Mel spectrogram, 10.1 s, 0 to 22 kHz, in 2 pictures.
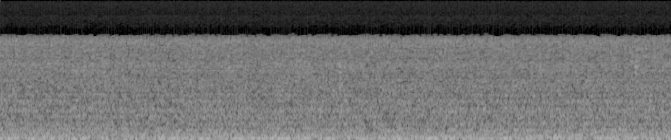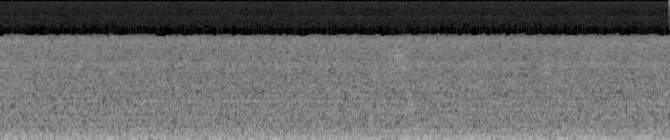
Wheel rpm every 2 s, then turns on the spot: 0, 0, 0, 0, 0.
none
